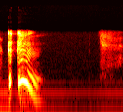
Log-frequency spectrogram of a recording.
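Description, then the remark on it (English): A fairly loud throat clearing: a quick harsh catch followed by a longer rasping, voiced rumble, then a pause and a soft breathy exhale. “Excuse me, let me clear my throat.”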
